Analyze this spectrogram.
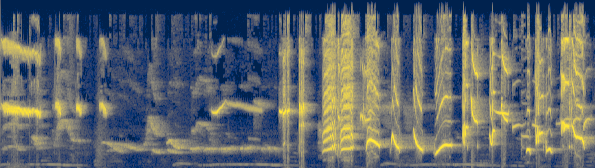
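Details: Orange-headed thrush singing, used to coax silent birds into song: thin drawn-out whistles and soft low tones at first, then a burst of loud, quick, sharply slurred notes repeated in a lively jumble.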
